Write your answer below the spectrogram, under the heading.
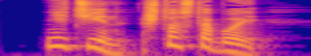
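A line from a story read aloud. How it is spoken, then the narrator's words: Frightened woman's exclamation. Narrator (Russian): испуганно воскликнула женщина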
